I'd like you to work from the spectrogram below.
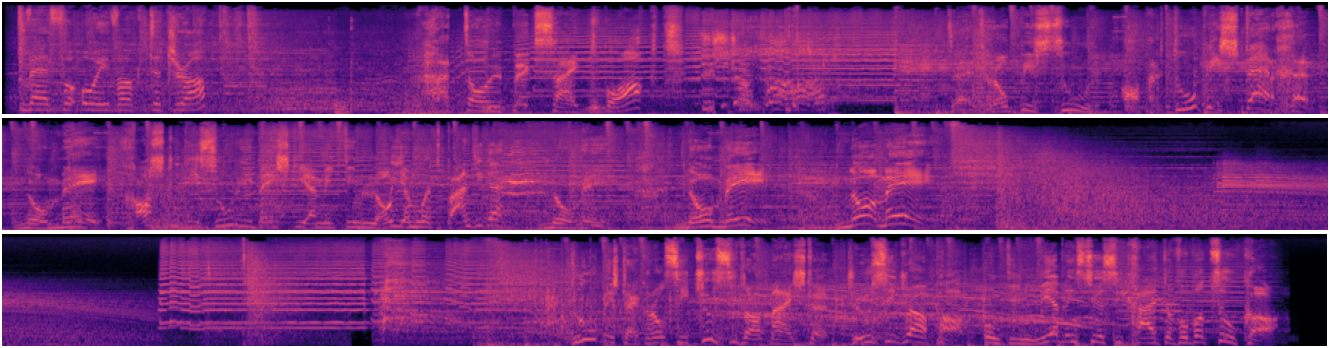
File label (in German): Synchronsprecher für Fernsehspot; Lollypop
